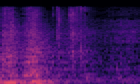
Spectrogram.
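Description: A hand saw rasps through wood in a short burst of rough strokes that quickly fade, close and unaccompanied by speech.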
